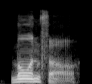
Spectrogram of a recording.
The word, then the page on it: mournful: British English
